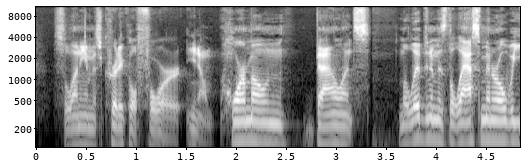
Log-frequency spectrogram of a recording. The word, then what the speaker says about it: molybdenum: Molybdenum is the last mineral we use of the big minerals.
